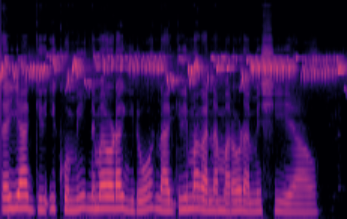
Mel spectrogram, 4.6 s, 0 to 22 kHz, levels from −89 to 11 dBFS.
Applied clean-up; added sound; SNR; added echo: neural mask model RNNoise.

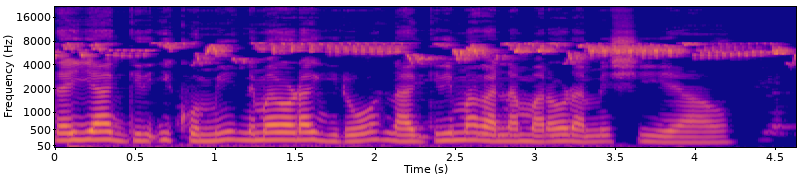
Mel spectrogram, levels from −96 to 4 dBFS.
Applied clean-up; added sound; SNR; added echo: classical method Wiener filter.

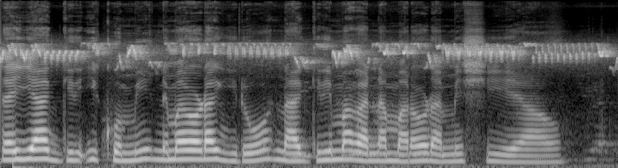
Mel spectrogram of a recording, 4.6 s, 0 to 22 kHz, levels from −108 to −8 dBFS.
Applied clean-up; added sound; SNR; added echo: none; Bird vocalization, bird call, bird song; 0 dB; none.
